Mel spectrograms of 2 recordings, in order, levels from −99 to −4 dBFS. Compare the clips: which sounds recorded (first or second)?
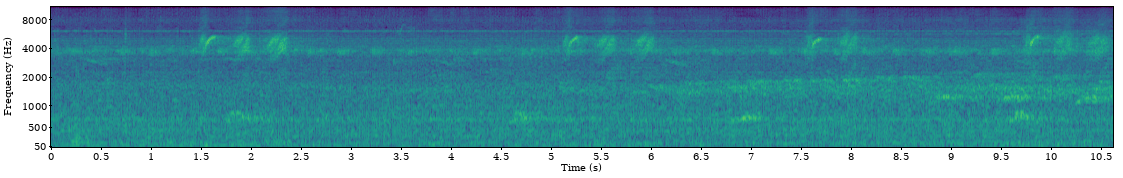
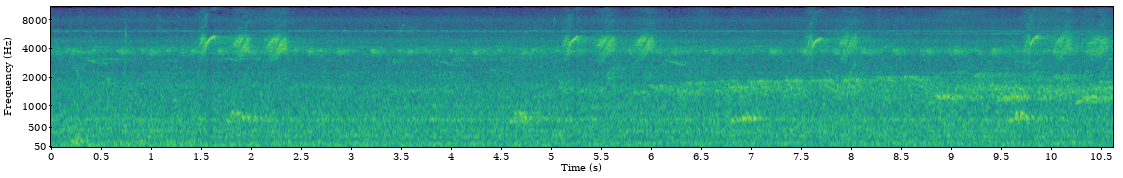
second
